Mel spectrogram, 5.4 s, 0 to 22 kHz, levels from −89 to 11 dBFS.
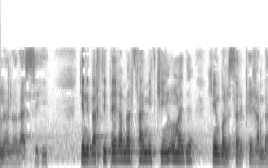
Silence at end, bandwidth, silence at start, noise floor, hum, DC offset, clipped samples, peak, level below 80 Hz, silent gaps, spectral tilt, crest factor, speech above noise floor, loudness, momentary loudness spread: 0 s; 7.8 kHz; 0 s; -53 dBFS; none; under 0.1%; under 0.1%; -6 dBFS; -68 dBFS; none; -5.5 dB/octave; 18 dB; 29 dB; -24 LUFS; 11 LU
